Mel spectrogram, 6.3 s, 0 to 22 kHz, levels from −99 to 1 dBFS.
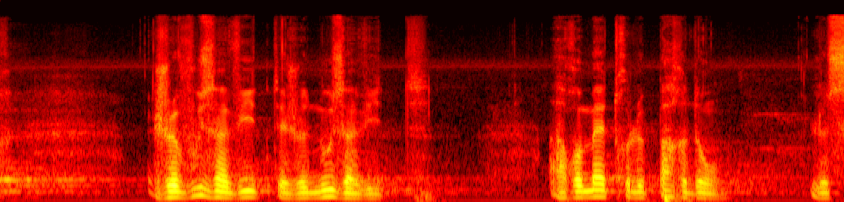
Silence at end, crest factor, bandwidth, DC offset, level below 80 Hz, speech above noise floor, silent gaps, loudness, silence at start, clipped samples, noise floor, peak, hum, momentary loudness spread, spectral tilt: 0 s; 20 dB; 16 kHz; under 0.1%; -54 dBFS; 32 dB; none; -28 LUFS; 0 s; under 0.1%; -60 dBFS; -10 dBFS; none; 21 LU; -5 dB/octave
